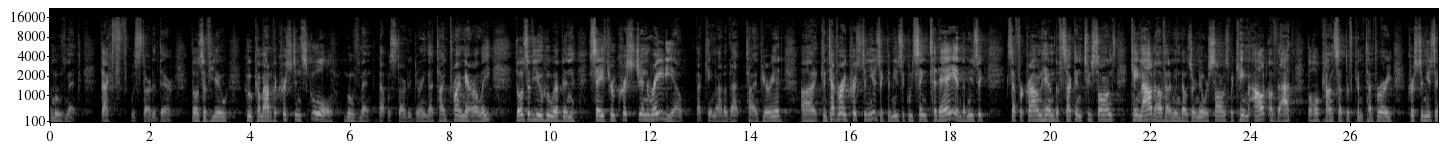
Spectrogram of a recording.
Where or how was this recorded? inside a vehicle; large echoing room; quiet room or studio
large echoing room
